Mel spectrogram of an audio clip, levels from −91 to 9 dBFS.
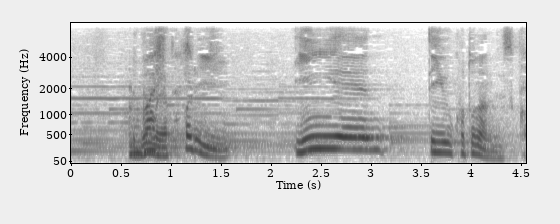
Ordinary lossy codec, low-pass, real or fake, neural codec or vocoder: none; 7.2 kHz; real; none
